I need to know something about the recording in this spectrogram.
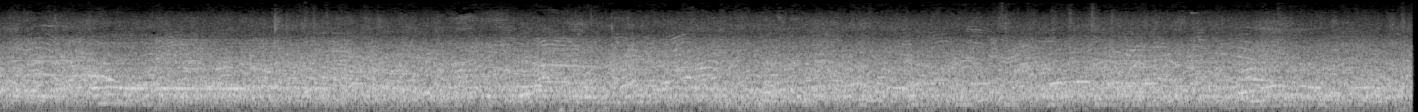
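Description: A large crowd chatters and calls out loudly outdoors.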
